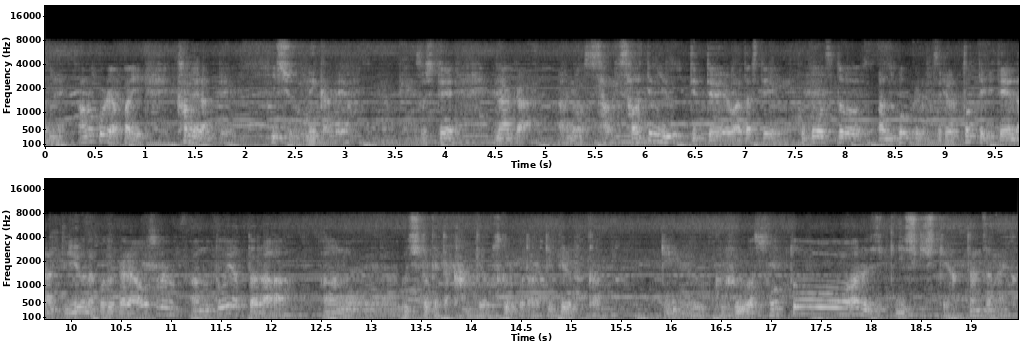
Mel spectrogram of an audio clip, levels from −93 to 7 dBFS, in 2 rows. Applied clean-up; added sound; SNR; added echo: none; Trumpet; 19 dB; reverberation time 1.7 s.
